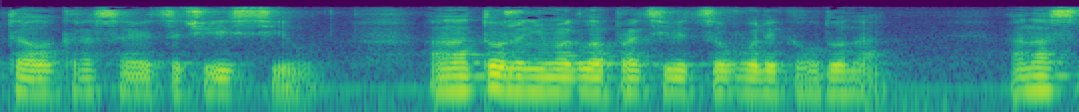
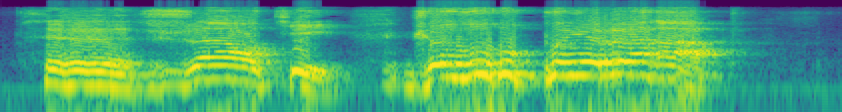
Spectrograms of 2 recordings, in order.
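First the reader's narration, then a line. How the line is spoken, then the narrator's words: Villainous laughter. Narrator (Russian): расхохотался этот негодяй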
